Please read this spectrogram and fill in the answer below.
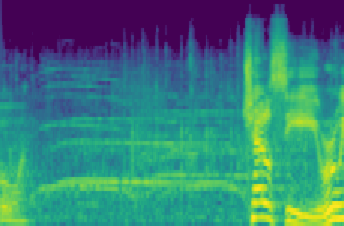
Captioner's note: audience applauding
